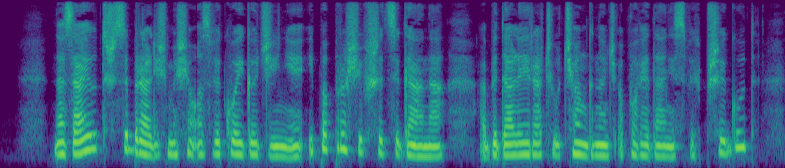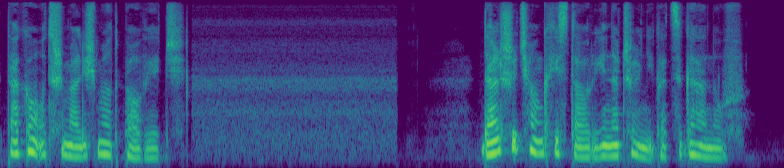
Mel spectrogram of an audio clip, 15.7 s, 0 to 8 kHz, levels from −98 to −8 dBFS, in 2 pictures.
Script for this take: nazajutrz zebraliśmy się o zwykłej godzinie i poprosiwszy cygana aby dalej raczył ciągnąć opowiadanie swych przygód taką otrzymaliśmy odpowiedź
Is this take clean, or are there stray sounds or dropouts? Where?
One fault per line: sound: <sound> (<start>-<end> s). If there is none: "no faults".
no faults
